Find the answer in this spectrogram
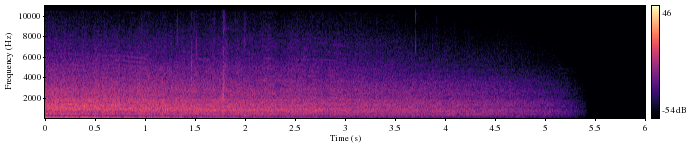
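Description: A rushing noise effect from the logo outro, a steady wash with no pitch or rhythm, fading slowly and gone a little after five seconds in.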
